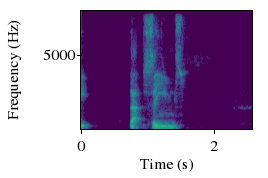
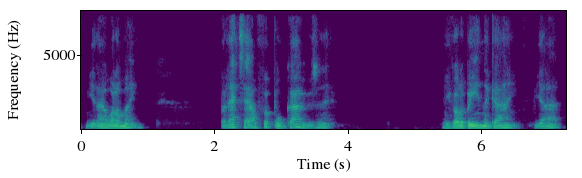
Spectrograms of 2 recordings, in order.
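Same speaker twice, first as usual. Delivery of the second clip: Ange Postecoglou. Pretend. Manager explaining a lost match, mock Australian accent. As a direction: put on a laconic Australian manager's voice. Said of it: "Ange Postecoglou, isn't it?".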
